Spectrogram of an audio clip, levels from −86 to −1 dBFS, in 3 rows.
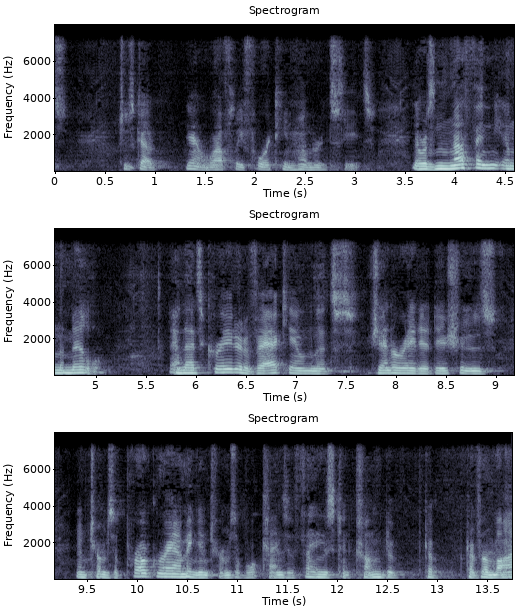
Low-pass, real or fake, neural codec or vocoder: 7.2 kHz; fake; codec, 16 kHz in and 24 kHz out, 1.1 kbps, FireRedTTS-2 codec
